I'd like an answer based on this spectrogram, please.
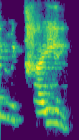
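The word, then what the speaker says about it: methyl: लेकिन वो उसको हम प्रोनाउंस कैसे करेंगे, मिथाइल।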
